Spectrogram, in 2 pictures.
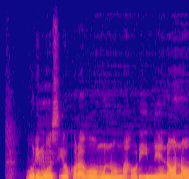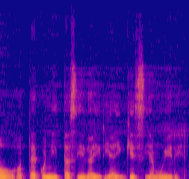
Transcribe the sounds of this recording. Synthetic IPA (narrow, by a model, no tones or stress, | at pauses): moɾimosiokɔɾaɣɔmonɔmaɦoɾinenɔːnɔhɔtɛkoɲitasjeɣaiɾiaiɡesiamweɾe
